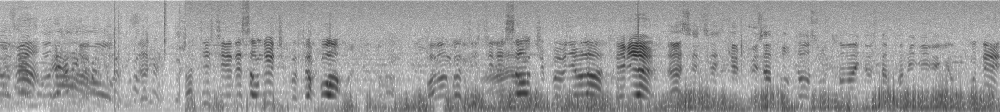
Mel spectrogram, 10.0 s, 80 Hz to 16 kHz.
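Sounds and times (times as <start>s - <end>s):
men shouting calls: 0.0s - 10.0s.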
